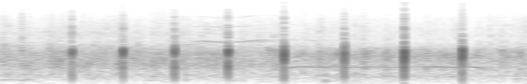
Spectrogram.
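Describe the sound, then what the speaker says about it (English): Small audience at a Vue.js conference in Amsterdam applauding a speaker named Manuel: sparse, individual claps spaced out in a slow, uneven rhythm, fairly close and distinct, with a faint background tone underneath. "Big applause for Manuel, please."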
